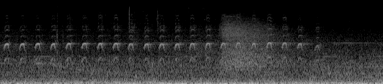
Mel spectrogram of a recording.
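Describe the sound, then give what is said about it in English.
A woodpecker calls in a steady series of sharp, evenly spaced notes over a rumbling outdoor background, with a brief rustling burst partway through before the calls trail off. “And that woodpecker agrees.”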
